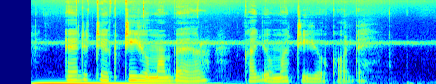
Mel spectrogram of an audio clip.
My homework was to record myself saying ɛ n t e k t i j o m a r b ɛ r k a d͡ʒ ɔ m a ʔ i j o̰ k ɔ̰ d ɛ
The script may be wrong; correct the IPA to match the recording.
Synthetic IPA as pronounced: ɛ d t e k t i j o m a b ɛ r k a d͡ʒ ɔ m a t i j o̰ k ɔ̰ d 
